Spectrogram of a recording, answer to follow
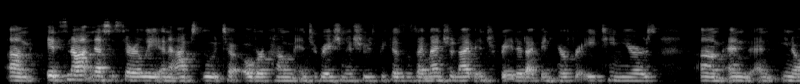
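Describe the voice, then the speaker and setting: Here a middle-aged Iranian woman with a lowish, gravelly voice chats through viewer questions during a live webinar from her home, restarting often amid many ums. The sound, from a video call, is roomy and dull with a lo-fi feel.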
